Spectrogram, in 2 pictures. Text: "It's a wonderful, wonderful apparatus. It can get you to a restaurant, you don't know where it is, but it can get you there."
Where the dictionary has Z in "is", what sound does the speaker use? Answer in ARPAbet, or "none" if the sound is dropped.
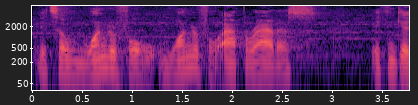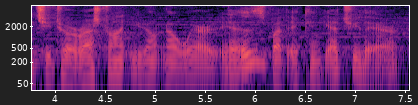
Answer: Z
